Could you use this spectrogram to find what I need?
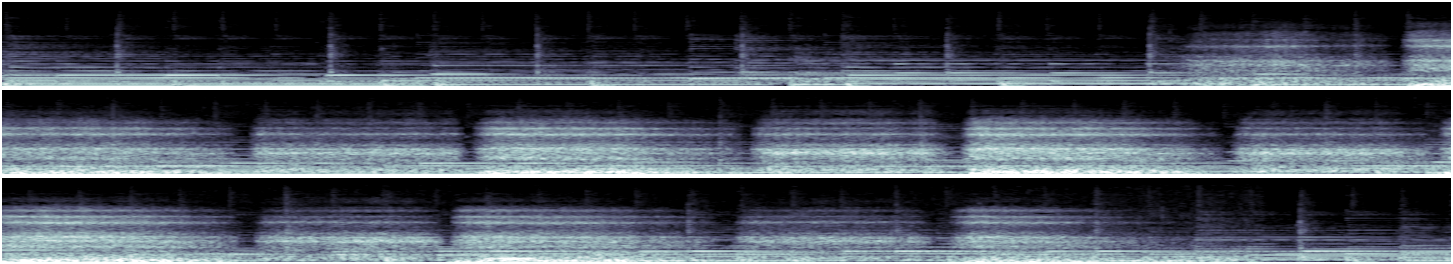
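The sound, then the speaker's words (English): Slow, deep breathing: long drawn inhales and exhales follow one another in an even, unhurried rhythm over soft, sustained background music, each breath swelling and fading as a breathy rush. “the exhale's begun. And before the exhale's finished, the inhale's begun.”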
